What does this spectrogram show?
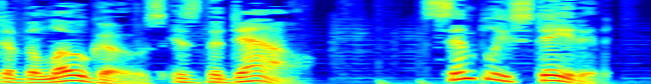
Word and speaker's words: Dao: the logos is the Dao simply stated the Dao pronounced da is the creative conscious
